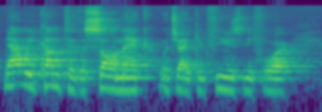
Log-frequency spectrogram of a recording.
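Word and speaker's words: samekh: Okay, so now we come to the somek, which I confused before. This is an S sound, S, somek, somek.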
